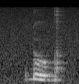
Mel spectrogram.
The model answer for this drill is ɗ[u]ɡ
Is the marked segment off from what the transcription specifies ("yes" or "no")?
no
